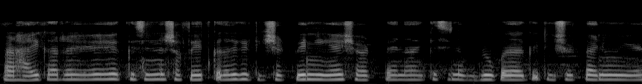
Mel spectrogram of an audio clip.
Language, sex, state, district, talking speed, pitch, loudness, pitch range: Hindi, female, Chhattisgarh, Rajnandgaon, 225 wpm, 220 Hz, -33 LUFS, 215-230 Hz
